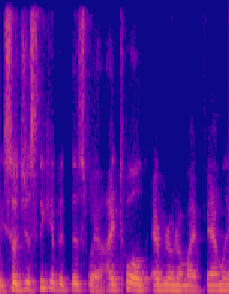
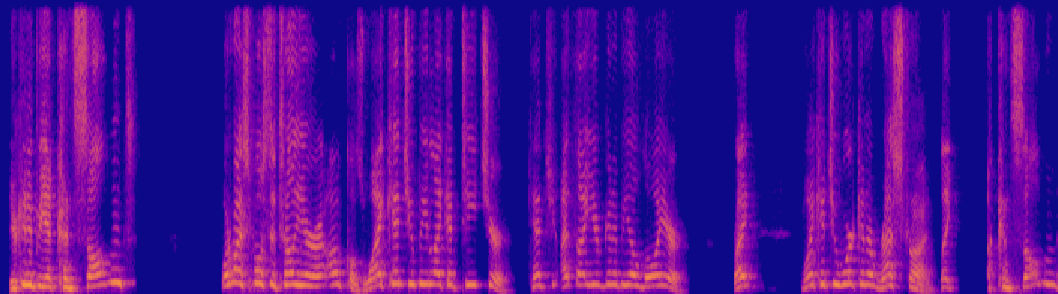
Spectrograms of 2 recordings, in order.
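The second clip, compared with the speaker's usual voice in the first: much higher imitated mother, alarmed and disbelieving; shocked Greek mother; 11 semitones higher than usual. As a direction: play the Greek mom who can't believe her son's career choice. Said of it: "And then my mother goes".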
